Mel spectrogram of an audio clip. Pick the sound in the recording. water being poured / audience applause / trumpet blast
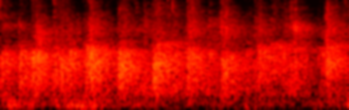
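audience applause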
